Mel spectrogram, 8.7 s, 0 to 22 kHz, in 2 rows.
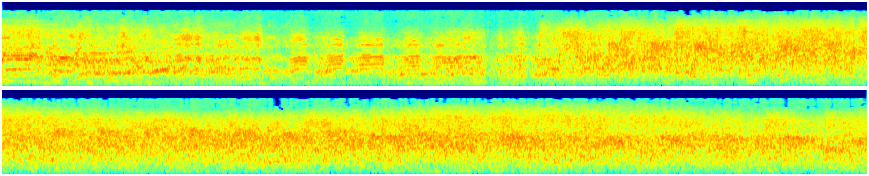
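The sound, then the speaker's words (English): A large audience applauds loudly and steadily, a dense, continuous wash of clapping that fills the whole stretch, with some laughter mixed in near the start. “The applause sways me to 4 points for that, and it's Tim Brooke Taylor.”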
